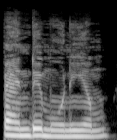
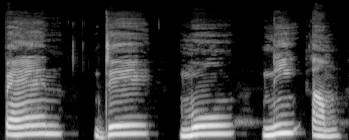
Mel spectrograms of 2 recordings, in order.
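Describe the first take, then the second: First: Said in the usual way. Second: Very slow, broken into syllables. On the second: Shown as a demonstration. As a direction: sound out पैन डे मो नी अम piece by piece. (टुकड़ों में धीरे-धीरे पढ़ना) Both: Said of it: "तो पूरी meaning क्या बनी?".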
